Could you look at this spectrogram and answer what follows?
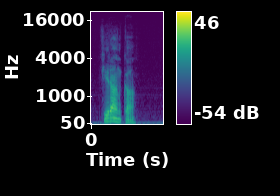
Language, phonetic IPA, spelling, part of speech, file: Polish, [fʲiˈrãnka], firanka, noun, Pl-firanka.ogg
